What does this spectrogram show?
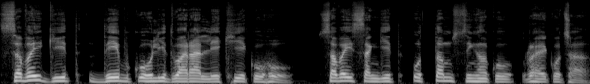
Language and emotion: Nepali, neutral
